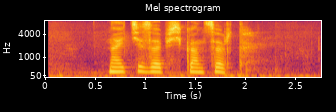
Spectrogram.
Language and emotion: Russian, neutral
